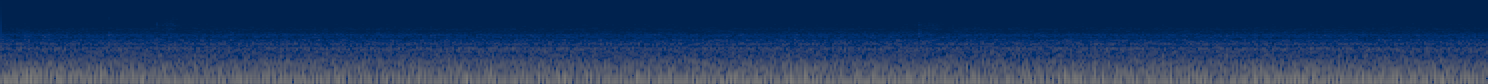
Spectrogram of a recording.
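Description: Car engine idling steadily, a low, even drone heard from inside the cabin.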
